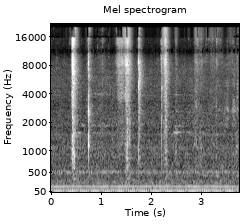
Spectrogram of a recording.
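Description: An envelope is torn open close by in a few short, crisp papery rips, spaced apart over a steady low hum.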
